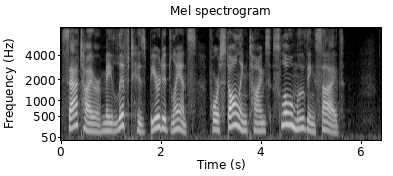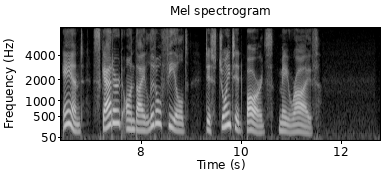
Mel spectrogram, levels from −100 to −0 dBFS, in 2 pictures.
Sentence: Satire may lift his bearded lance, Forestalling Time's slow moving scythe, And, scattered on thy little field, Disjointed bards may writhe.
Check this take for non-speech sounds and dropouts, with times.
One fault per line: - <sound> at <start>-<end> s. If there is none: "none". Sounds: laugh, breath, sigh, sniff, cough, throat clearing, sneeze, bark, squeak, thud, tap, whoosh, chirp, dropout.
none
